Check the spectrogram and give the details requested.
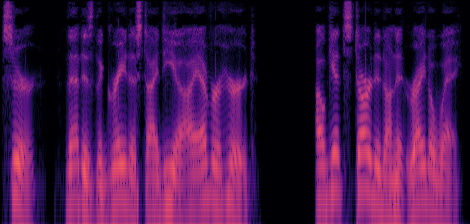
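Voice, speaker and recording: A man's voice: fairly high pitch, lively intonation, normal speed, no echo, close to an everyday voice. A man playing an eager, obedient hacker henchman in an amateur audio drama, speaking deferentially to his boss.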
